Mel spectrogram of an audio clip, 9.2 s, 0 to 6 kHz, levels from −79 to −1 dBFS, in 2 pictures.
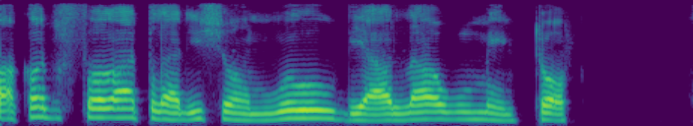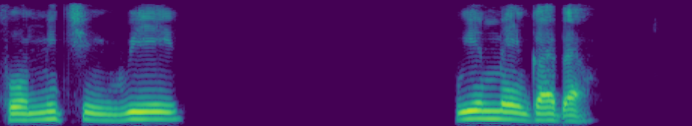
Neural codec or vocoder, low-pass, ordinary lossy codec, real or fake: codec, 24 kHz, 0.9 kbps, WavTokenizer, small release; 5.4 kHz; none; fake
